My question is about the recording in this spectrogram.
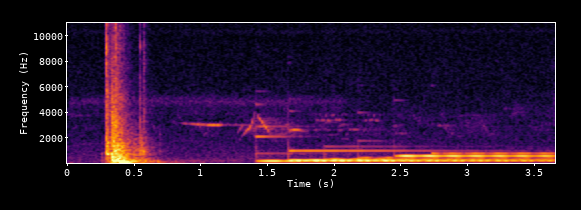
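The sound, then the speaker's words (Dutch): In a children's story, a mother mouse slams a door shut with one hard, booming thud, followed by a few seconds of steady, layered humming tones that swell in and hold. “Ze rennen naar binnen en moeder slaat de deur hard dicht. Klap!”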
